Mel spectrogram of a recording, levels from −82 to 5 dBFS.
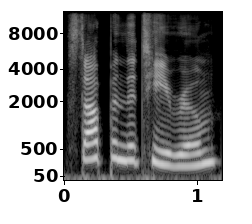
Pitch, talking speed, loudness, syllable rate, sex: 250 Hz, 255 wpm, -17 LUFS, 4.6 syllables/s, female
